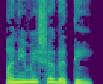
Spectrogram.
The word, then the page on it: ಅನಿಮಿಷಗತಿ: Kannada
